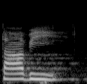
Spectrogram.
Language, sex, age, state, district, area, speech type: Tamil, female, 18-30, Tamil Nadu, Tiruvarur, rural, read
